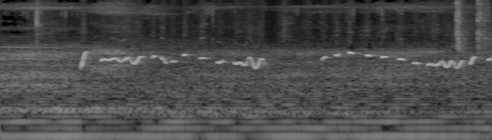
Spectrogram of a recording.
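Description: Someone whistling a wavering tune in two short phrases over a low, steady droning horror-style music score.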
